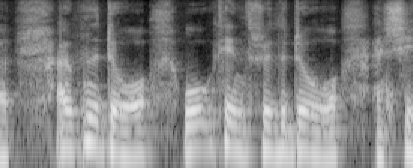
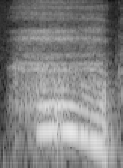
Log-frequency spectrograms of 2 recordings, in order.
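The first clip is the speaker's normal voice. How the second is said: gasp; 12 semitones higher than usual. Acted. Before the wolf's big reveal.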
